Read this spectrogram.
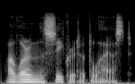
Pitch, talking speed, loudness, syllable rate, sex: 110 Hz, 265 wpm, -17 LUFS, 5.9 syllables/s, male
